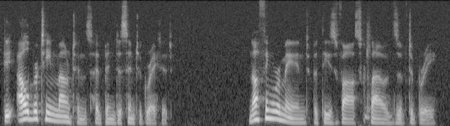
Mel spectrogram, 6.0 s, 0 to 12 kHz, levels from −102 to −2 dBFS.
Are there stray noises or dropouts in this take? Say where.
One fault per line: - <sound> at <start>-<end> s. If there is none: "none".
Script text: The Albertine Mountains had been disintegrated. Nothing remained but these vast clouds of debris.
none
